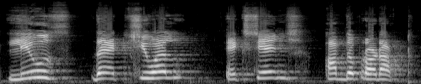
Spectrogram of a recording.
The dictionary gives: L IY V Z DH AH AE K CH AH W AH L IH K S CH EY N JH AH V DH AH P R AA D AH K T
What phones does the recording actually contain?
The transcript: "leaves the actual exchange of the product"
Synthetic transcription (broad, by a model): L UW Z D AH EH K CH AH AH L IH K S CH EY N JH AH V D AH P R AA D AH K T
